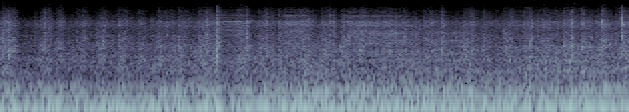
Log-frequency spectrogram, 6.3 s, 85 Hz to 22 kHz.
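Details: 1985 GMC 3500 with 6.2 Detroit Diesel, after crank-no-start repair work and glow-plug cycle: catches with slight early hesitation, then settles into a steady, even low idle; normal start.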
